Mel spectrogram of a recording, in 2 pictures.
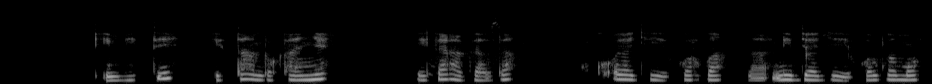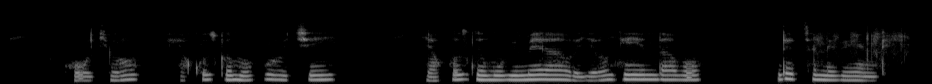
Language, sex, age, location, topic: Kinyarwanda, female, 18-24, Kigali, health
